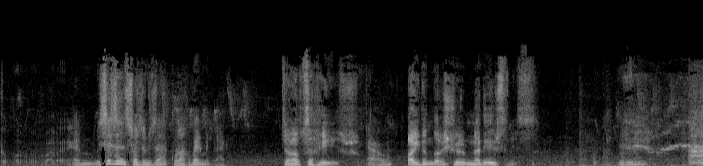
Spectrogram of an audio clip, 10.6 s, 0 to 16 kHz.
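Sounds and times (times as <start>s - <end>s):
speech: 1.1s - 3.5s, 4.2s - 8.1s, 9.3s - 10.5s
Iranian horse whinnying: 9.4s - 10.5s.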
